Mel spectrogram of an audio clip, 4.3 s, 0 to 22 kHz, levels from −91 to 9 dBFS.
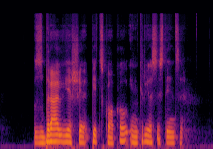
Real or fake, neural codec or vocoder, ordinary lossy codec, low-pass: fake; codec, 32 kHz, 1.9 kbps, SNAC; Opus, 32 kbps; 14.4 kHz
